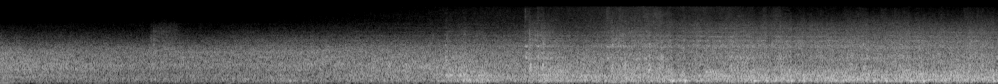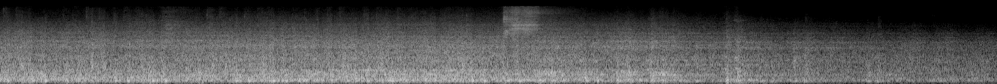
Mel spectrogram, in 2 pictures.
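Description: Korail electric commuter train passing close by, wheels rumbling and clacking over the rails. The noise builds about four seconds in and fades near the end, with a brief high wheel squeal about three-quarters of the way through.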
